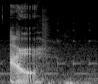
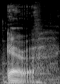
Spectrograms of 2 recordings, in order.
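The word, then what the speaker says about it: Éire: free state was renamed ire it's actually pronounced era an era remained neutral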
